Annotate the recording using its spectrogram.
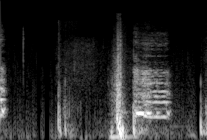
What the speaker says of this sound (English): if I just basically go near this chicken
